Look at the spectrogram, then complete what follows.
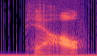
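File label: "piao" third tone, Chinese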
